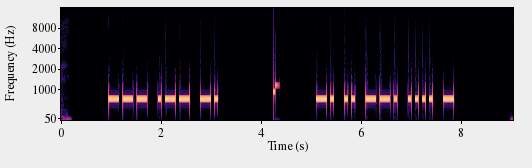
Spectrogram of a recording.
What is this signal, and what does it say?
Morse code, heard as a keyed tone, about 17 wpm, 700 Hz. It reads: OWN NIGHT
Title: Sentences from Top 300 Words - New Word Drill - 17wpm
